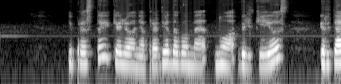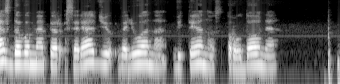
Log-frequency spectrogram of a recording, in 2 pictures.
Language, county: Lithuanian, Kaunas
